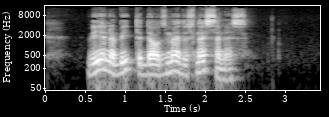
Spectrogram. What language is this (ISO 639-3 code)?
lav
